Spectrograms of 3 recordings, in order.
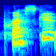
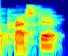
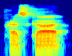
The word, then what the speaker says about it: Prescott: It's pronounced, you said like biscuit, so like Prescott Mm. College. Yeah, exactly. Yeah, it's so Prescott. Yeah, Okay. exactly. I pronounced it Prescott the first time I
